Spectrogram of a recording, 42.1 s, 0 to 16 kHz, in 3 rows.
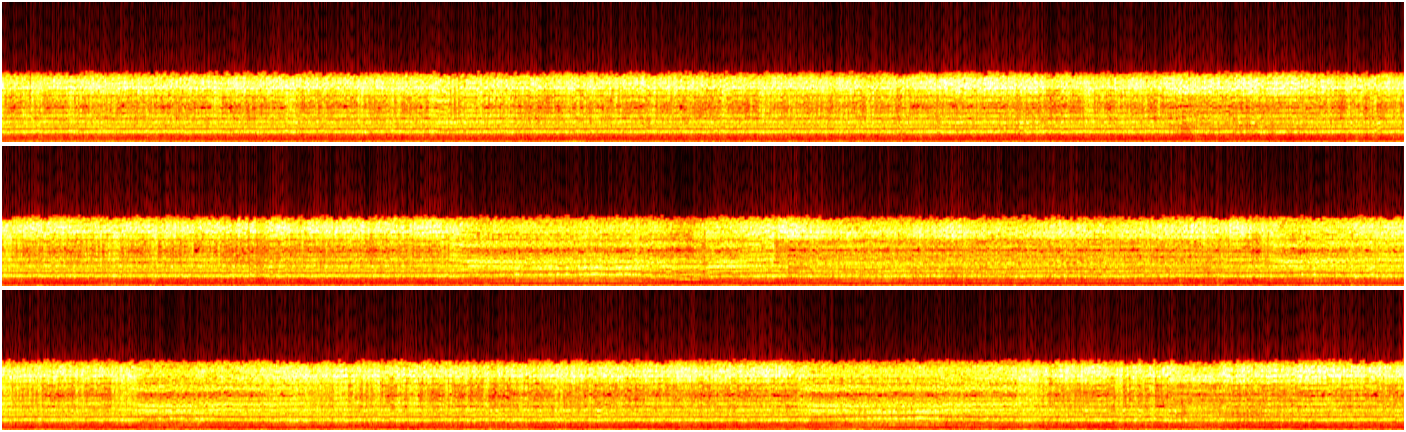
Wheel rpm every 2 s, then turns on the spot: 160, 160, 160, 160, 160, 160, 160, 160, 160, 160, 150, 160, 160, 160, 160, 160, 160, 160, 160, 160, 160.
none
